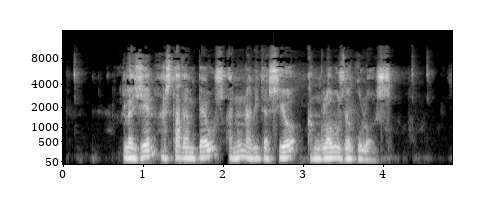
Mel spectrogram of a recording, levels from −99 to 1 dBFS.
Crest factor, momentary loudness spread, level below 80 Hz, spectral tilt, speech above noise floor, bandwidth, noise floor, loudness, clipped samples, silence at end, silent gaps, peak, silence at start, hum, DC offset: 16 dB; 7 LU; -44 dBFS; -4 dB/octave; 44 dB; 10.5 kHz; -59 dBFS; -15 LUFS; under 0.1%; 0.75 s; none; 0 dBFS; 0.75 s; none; under 0.1%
